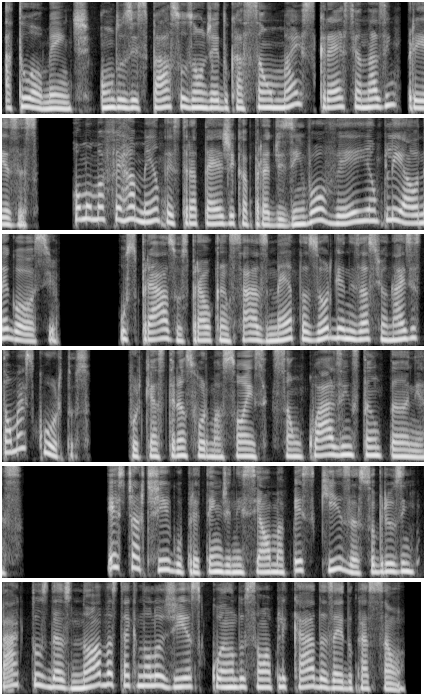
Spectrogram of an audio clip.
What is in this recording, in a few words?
portuguese brazilian e-learning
